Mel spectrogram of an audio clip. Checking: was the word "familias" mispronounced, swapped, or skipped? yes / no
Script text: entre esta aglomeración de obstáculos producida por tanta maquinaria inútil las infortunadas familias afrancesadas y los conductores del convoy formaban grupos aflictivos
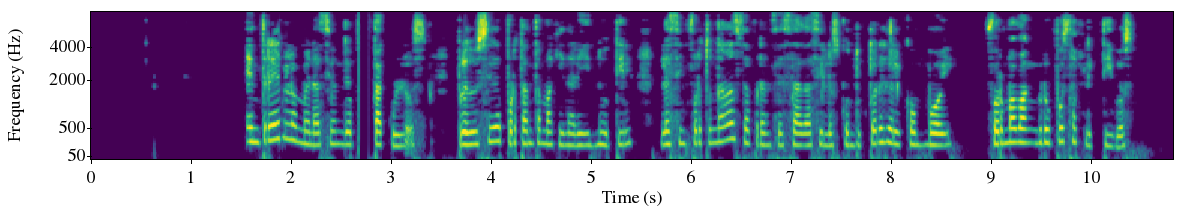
yes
